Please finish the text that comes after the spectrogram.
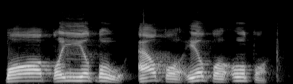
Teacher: Jadi sifat tambahan ta punya sifat qalqalah dan ta itu tebal.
